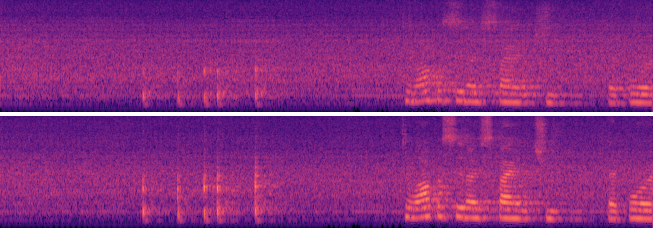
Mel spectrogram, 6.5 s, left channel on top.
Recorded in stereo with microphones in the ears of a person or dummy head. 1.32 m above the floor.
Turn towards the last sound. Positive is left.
turn(degrees=-50)  # may be behind; listen again after turning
